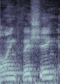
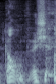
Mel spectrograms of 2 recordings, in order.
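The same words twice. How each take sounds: First: GOING FISHING with both -ing endings sounded; full endings. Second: GOING FISHING as goin' fishin'; dropped endings. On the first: Listener demonstrating the contrast, GOING FISHING fully pronounced. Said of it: "like, in the eyebrows there". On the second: Listener demonstrating the contrast, GOING FISHING with dropped endings. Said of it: "we're doing this shit". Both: Shown as a demonstration.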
